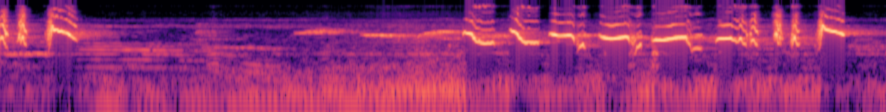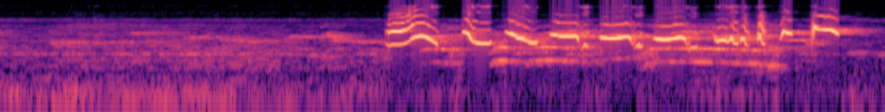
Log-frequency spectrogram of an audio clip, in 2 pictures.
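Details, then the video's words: Oriental magpie-robin (kacer) singing in the ngerol and nembak style, two bursts of quick, wavering whistles near high pitch, each about two seconds, mixed with sharp piercing notes, with soft low rumble between. "KACER NGEROOL NEMBAK RAPAT DAN GACOR"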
